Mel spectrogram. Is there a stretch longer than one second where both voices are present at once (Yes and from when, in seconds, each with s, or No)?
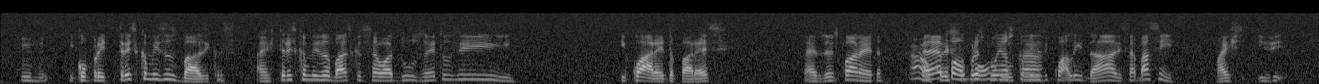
Yes, from 9.1 s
